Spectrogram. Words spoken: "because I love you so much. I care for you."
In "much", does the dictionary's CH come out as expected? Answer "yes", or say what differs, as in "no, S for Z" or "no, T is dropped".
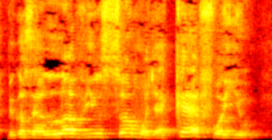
yes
